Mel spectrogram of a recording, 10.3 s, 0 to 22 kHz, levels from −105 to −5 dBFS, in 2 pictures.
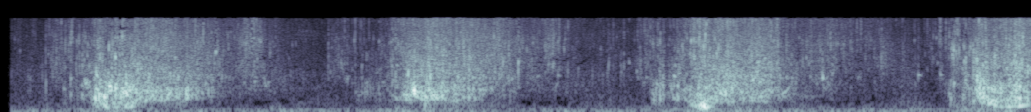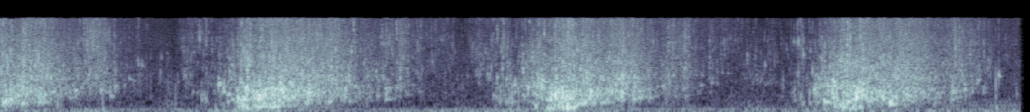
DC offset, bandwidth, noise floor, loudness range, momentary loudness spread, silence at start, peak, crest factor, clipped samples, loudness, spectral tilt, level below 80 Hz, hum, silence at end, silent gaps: under 0.1%; 12.5 kHz; -47 dBFS; 2 LU; 21 LU; 0.2 s; -2 dBFS; 24 dB; under 0.1%; -25 LUFS; -3.5 dB/octave; -50 dBFS; none; 0.05 s; none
